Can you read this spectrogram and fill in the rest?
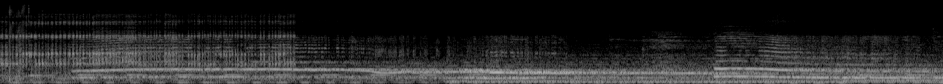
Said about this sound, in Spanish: Sin embargo, la tranquilidad no duró mucho, ya que se escuchó otro grito en la distancia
